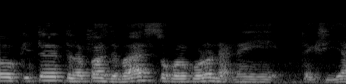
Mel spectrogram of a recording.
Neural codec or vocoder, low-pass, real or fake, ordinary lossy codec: none; 7.2 kHz; real; none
